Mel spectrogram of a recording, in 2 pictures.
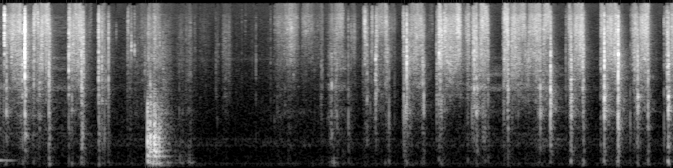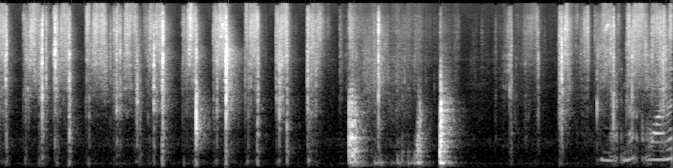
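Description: Moonology Oracle cards shuffled by hand in quick bursts of crisp riffling and tapping, close up, broken by short pauses, with a voice speaking during the shuffling.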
